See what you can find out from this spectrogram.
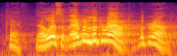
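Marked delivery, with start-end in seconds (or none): none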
